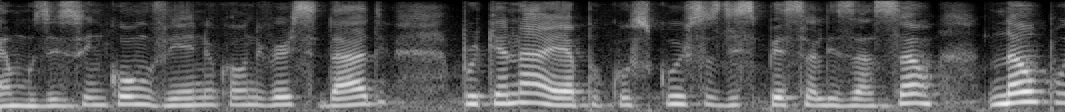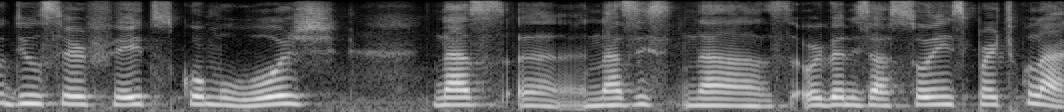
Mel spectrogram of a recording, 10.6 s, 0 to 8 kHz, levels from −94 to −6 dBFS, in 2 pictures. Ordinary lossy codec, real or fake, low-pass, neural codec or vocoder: none; fake; none; codec, 16 kHz, 4 kbps, X-Codec, HuBERT features, trained on LibriSpeech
